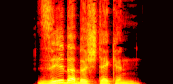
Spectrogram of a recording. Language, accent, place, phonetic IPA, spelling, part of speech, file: German, Germany, Berlin, [ˈzɪlbɐbəˌʃtɛkn̩], Silberbestecken, noun, De-Silberbestecken.ogg
- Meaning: dative plural of Silberbesteck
